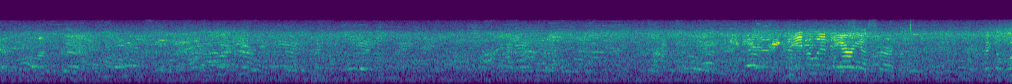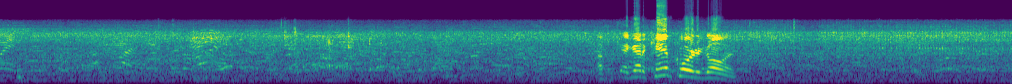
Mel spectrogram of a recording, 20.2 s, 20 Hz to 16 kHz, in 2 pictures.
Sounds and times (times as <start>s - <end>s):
Vehicle: 0.0s - 20.2s.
